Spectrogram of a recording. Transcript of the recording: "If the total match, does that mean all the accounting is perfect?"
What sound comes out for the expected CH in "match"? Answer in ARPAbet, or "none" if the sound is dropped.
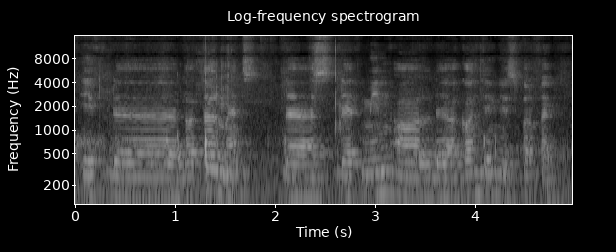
S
